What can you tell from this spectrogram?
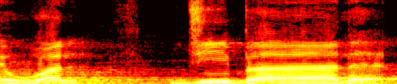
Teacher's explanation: واو کو لام کے ساتھ ملا کر پڑھیں گے. والجبال، با الف زبر با، یہ الف مدہ ہے، اس کو ایک الف کی مقدار کھینچ کر پڑھیں گے. والجبال، او حمزہ واو زبر او، یہ ہے واو لین ہے، حروف لین کو نرمی کے ساتھ اور تھوڑا جلدی پڑھیں گے.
